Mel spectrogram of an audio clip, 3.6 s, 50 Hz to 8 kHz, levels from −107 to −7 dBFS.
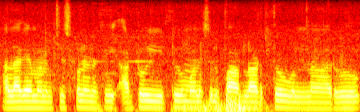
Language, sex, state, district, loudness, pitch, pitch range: Telugu, male, Andhra Pradesh, Sri Satya Sai, -17 LUFS, 125 Hz, 120-130 Hz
